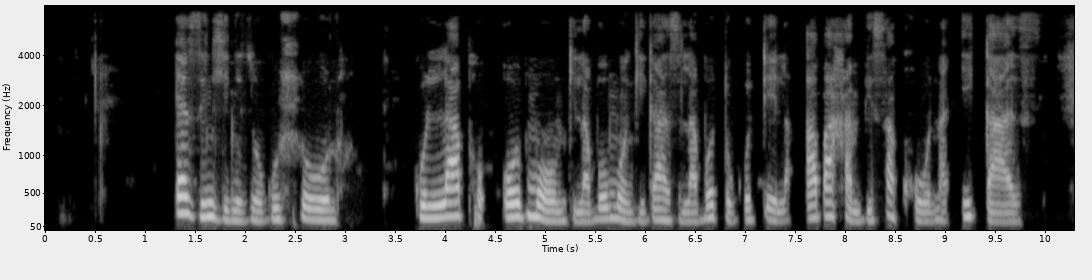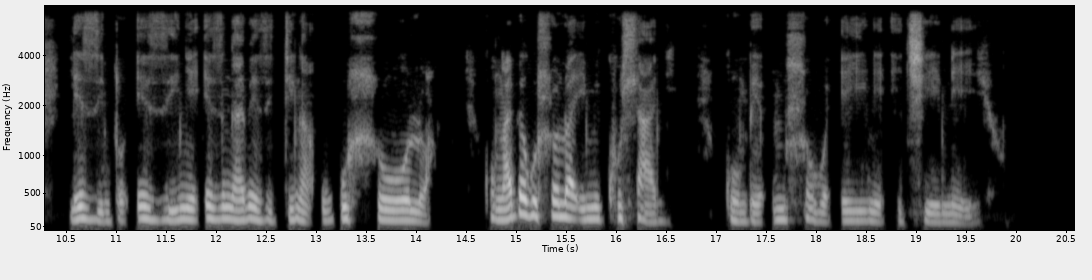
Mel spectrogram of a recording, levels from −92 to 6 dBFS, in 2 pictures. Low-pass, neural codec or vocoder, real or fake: 7.2 kHz; none; real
